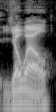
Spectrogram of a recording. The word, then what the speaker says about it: Yoel: It's Yoel, not Joel. Yoel Pyamps, not Payamps.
